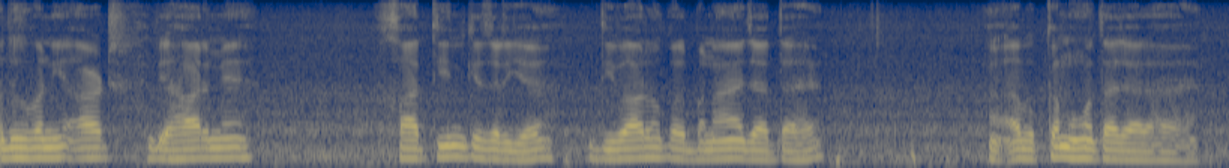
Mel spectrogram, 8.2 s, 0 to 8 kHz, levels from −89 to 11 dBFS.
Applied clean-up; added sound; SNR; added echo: none; none; none; none.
